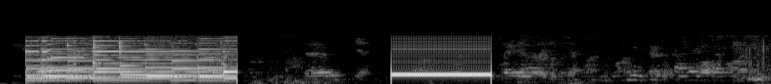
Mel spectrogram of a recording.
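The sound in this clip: A single steady electronic ring tone sounds for about a second as a phone call to a business is transferred. It comes after a busier tonal passage and is followed by talk.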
